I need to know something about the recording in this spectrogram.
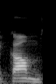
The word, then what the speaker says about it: calm: এই যে কাম, CALM, তোমরা অনেকে আবার কালম পরে থাকো, এখানে এলের উচ্চারণ হয় না, তোমরা জানো।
